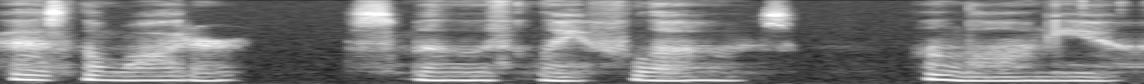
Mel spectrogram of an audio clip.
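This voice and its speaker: A woman playing a calm, gentle dragon therapist in a soft-spoken ASMR roleplay, speaking in a breathy, soothing whisper with long pauses. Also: low-pitched, heavily acted.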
